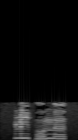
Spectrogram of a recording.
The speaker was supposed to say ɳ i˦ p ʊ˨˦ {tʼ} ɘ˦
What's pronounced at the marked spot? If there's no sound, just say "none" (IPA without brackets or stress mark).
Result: n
